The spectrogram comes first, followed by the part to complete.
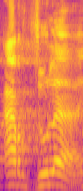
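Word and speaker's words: أرجلَكم: dengan jar arjulikum lah kalau dibaca arjulikum jelas maknanya rusap gitu loh tapi itu bacaan yang keliru loh ya bacaan yang keliru yang tepat arjula ingat-ingat yang belajar bahasa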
